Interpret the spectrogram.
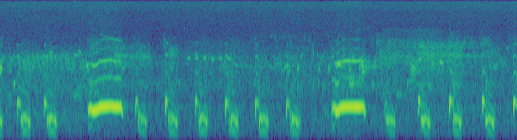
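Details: A Pied-billed Grebe at a wetland gives its loud "ow hoop" call, audible over distance and often drawn out as if tiring: a fast run of hollow hooting notes, several per second, broken twice by a longer, level whistled note.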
